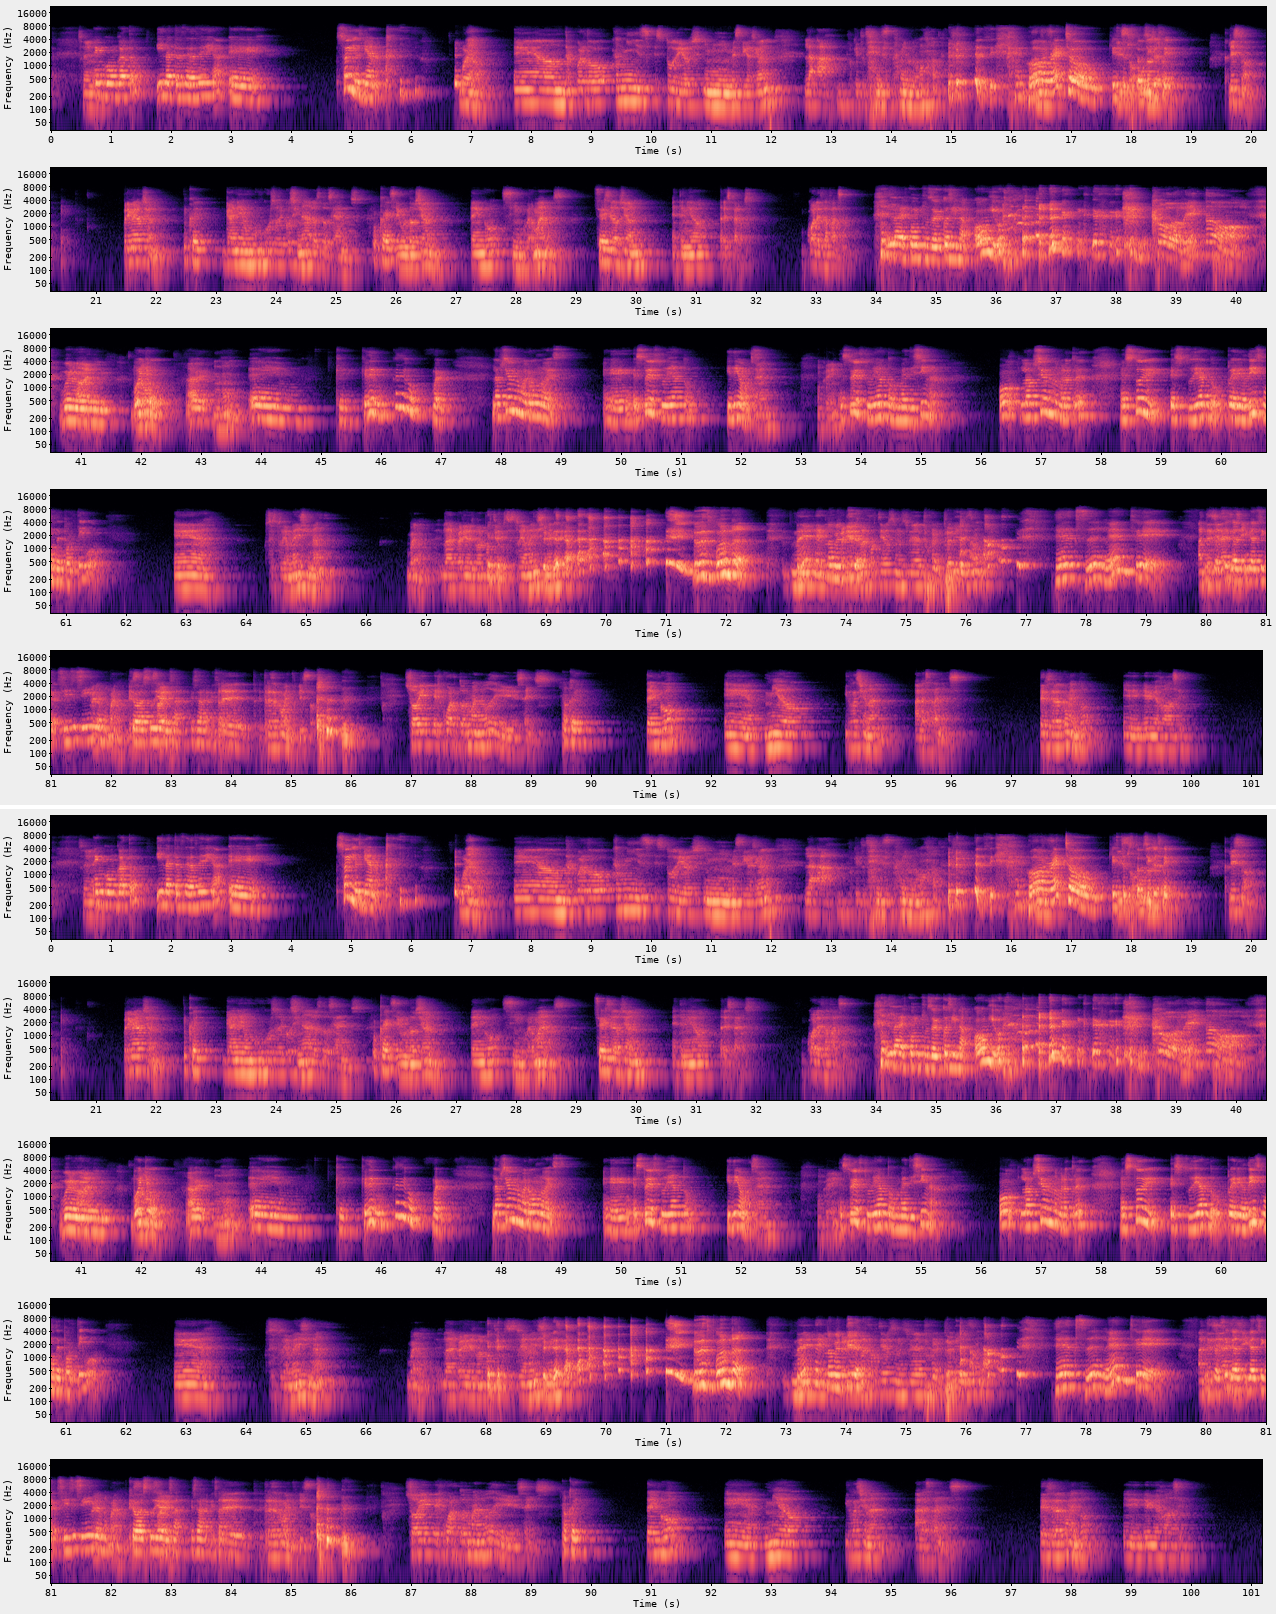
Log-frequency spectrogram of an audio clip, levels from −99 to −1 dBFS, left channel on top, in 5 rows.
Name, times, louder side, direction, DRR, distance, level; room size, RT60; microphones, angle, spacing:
voice 1, 0.7-1.4 1.8-3.5 4.8-5.7 6.7-7.1 15.4-18.6 22.6-22.7 25.7-26.0 29.3-29.6 34.0-36.1 36.9-38.0 39.2-39.3 40.4-41.4 41.8-42.3 42.7-43.1 43.8-44.7 45.3-46.6 46.9-47.0 47.4-47.5 47.9-49.0 49.7-51.2 51.8-52.3 53.6-55.3 56.3-61.5 69.1-69.4 69.7-70.0 70.4-72.3 72.7-72.8 73.2-74.2 76.3-79.3 80.0-82.0 82.4-84.0 85.4-86.0 89.5-89.8, right 1 dB, 25° right, 1 dB, 0.3 m, -21 dB
voice 2, 6.8-7.2 7.7-15.2 15.9-16.8 17.7-18.6 19.6-20.0 21.5-22.1 23.1-25.6 25.9-26.7 27.2-28.8 29.4-30.1 30.6-31.1 31.4-31.9 32.9-33.5 36.1-36.7 38.1-40.3 40.9-41.2 41.9-42.3 43.2-43.6 52.2-52.5 53.3-53.6 62.8-63.5 64.3-65.4 66.7-69.5 72.9-76.3 79.9-80.8 81.7-82.5 82.7-83.0 83.8-85.4 86.5-89.3 90.9-91.5 92.2-93.5 94.2-94.9 95.4-96.1 97.5-98.3 98.9-99.9, left 1 dB, 55° left, -1 dB, 0.7 m, -27 dB
2.8 x 2.2 x 3.8 m, 0.87 s
head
